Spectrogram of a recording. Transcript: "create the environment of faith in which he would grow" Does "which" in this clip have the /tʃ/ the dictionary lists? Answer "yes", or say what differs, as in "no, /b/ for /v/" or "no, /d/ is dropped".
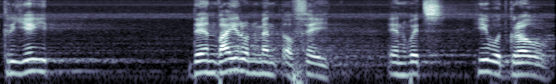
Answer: yes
